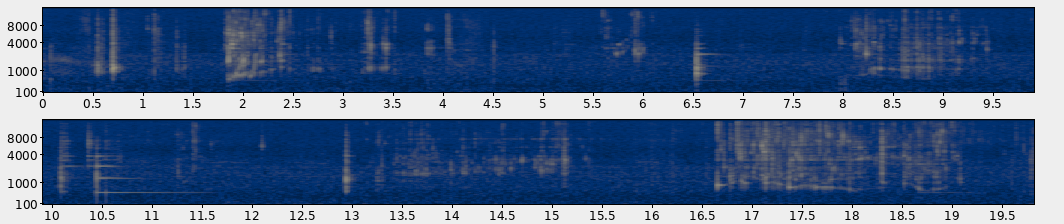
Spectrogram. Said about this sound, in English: We take the little pot, we scoop some water into it, we pour it into the tin.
